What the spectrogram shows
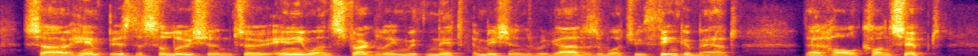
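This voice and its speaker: With an Australian accent, a man speaks at a medium pitch and moderate pace, with ordinary pitch variation and a quiet background. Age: 70s. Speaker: online meeting moderator. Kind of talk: meeting moderation. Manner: animated.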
